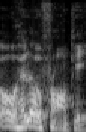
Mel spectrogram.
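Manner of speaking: put-on babyish, baby-talk voice. Asked to do baby talk, imitating how an uncle talked: imitating Uncle Bill's baby talk. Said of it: "trying to remember how Uncle Bill would talk. He's like".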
